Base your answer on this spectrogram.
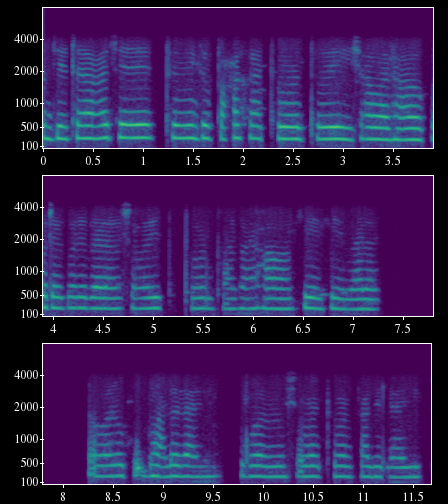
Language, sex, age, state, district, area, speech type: Bengali, female, 45-60, West Bengal, Dakshin Dinajpur, urban, conversation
